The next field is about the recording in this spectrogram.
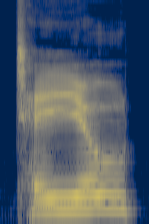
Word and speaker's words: Teotihuacan: the pronunciation guide says Teotihuacan.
